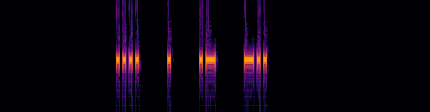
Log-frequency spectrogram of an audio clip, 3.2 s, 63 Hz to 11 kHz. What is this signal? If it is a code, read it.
Morse code, heard as a keyed tone, about 53 wpm, 690 Hz. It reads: H E A D
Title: 3x Character Spacing - Top 300 Words - 50wpm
